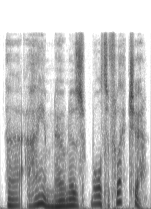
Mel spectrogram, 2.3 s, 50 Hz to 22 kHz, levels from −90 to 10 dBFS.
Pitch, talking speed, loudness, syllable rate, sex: 125 Hz, 160 wpm, -16 LUFS, 3.9 syllables/s, male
